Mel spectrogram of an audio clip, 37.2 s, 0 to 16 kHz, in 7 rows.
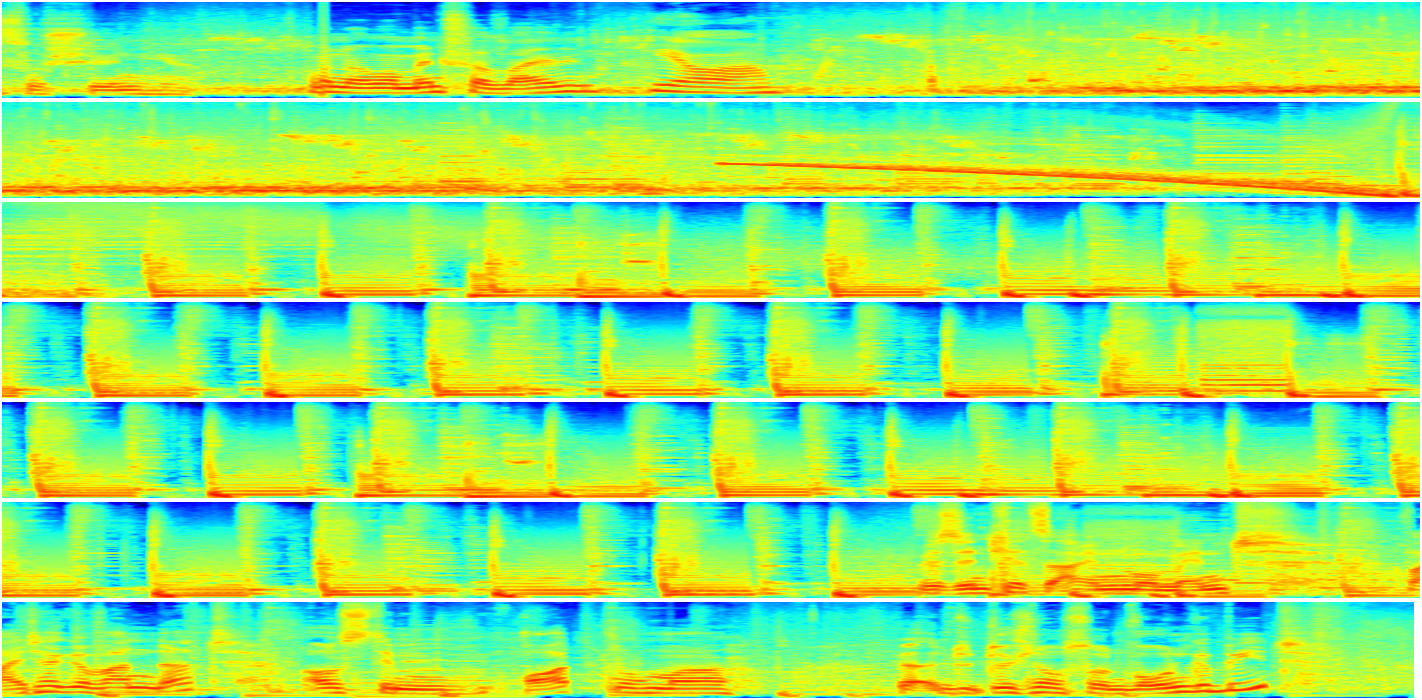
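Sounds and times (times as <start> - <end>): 
speech: 0.0 - 3.8, 30.2 - 37.0
rushing trickling water of a brook beside a hiking trail: 0.0 - 11.2, 29.7 - 37.1
loud rhythmic music with a driving beat: 7.5 - 35.2.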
